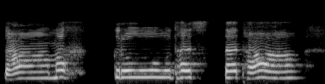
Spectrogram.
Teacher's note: there's a visarga after kama which has been pronounced as kha like only the blowing of air like kha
